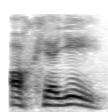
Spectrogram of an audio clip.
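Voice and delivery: loud cry of dismay; dismayed exclamation. A narrator's reading. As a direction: call it out loudly, dismayed. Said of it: "rief Brausewein".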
